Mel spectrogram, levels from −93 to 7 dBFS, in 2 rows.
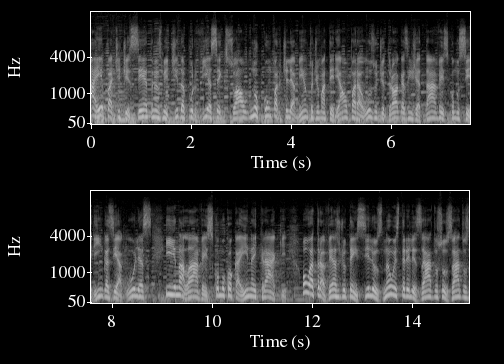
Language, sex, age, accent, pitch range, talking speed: Portuguese, male, 50-69, Brazilian, 155-185 Hz, 135 wpm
